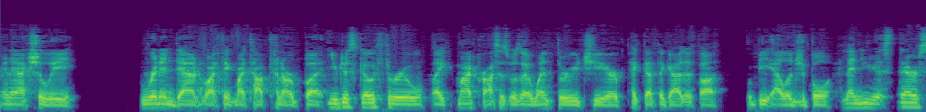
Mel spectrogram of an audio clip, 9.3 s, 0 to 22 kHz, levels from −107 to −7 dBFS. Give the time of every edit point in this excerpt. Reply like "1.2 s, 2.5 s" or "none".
none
